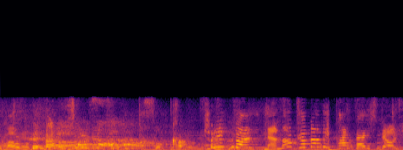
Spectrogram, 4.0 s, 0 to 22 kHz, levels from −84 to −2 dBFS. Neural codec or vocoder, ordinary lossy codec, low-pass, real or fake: codec, 16 kHz, 2 kbps, X-Codec, HuBERT features, trained on general audio; none; none; fake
